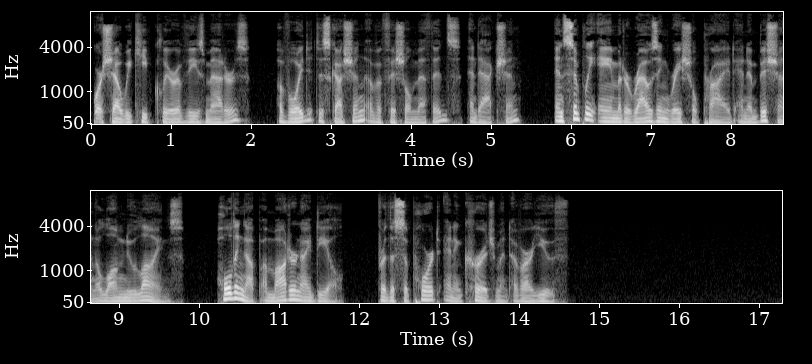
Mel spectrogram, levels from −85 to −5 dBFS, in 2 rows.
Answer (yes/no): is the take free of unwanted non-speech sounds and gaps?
yes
